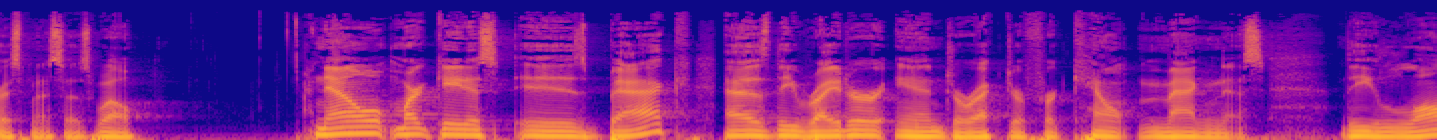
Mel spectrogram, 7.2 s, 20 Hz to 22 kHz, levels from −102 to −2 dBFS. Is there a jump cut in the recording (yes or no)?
yes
